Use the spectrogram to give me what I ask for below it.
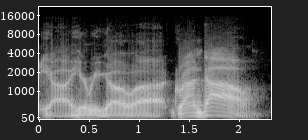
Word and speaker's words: Grandal: Grandal. Am I pronouncing it right? Yeah, Grandal is from.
